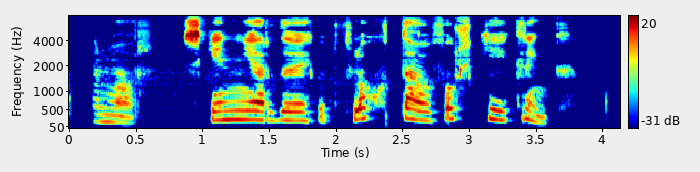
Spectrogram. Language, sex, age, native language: Icelandic, female, 30-39, Icelandic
